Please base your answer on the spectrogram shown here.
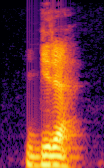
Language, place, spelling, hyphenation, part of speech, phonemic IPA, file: Azerbaijani, Baku, birə, bi‧rə, noun, /biˈræ/, LL-Q9292 (aze)-birə.wav
- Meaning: flea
